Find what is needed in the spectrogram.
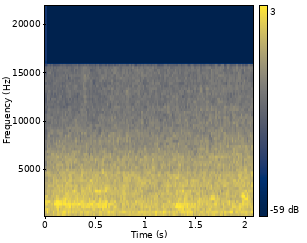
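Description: Steady hubbub of a large crowd at a busy open-air street market: many voices blending together with traffic noise.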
